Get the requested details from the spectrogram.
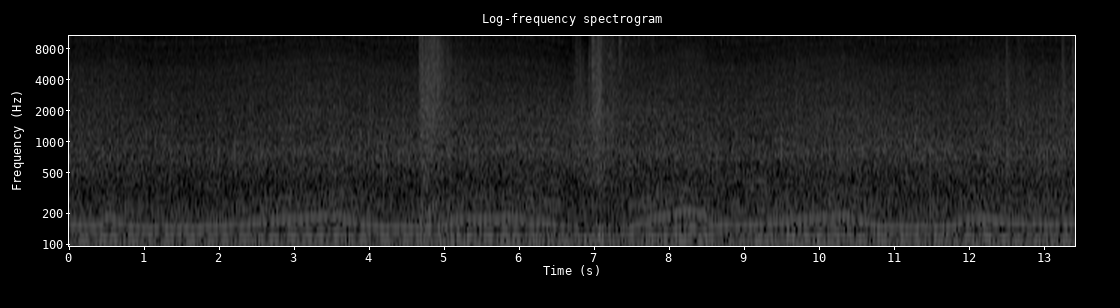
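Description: A truck engine hums low and steady, rising and falling in pitch as it drives.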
